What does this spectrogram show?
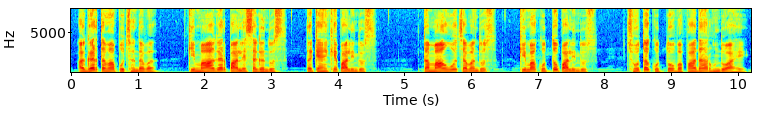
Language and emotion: Sindhi, neutral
